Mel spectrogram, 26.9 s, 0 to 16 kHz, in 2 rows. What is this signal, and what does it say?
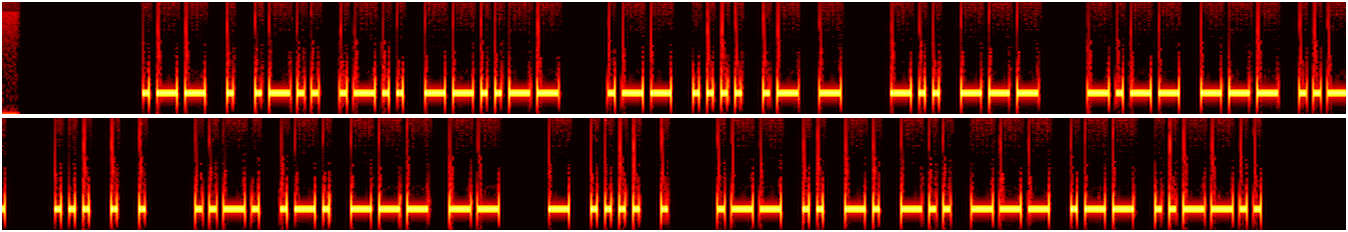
Morse code, heard as a keyed tone, about 17 wpm, 700 Hz. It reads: WELL, WHAT DO YOU SEE FROM THE WINDOW?
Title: Sentences from Top 1600 Words 17wpm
